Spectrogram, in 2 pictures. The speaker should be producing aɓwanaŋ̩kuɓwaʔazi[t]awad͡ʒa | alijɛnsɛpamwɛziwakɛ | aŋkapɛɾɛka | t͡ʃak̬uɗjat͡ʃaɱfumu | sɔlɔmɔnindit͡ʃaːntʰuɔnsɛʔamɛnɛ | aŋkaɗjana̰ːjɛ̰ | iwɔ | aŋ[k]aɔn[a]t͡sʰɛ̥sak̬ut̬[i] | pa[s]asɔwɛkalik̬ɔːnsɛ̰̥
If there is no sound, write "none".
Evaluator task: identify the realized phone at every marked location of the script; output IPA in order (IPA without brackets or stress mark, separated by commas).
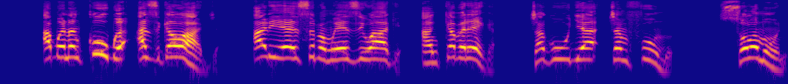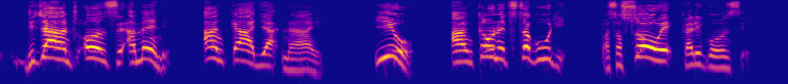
k, k, ɛ, i, s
